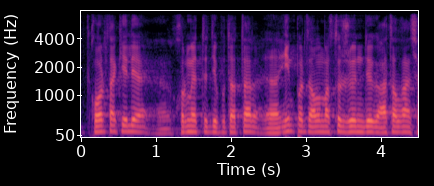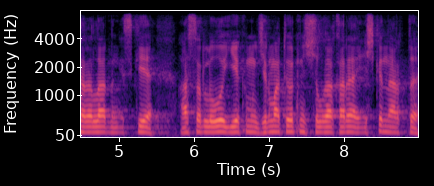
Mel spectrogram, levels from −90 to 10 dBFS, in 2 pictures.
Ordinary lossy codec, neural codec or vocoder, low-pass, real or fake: none; none; 7.2 kHz; real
